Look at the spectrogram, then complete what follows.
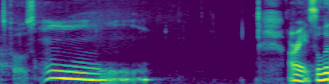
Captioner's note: relaxed moan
